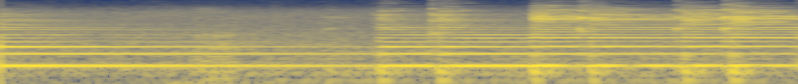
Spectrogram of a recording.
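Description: A guitar's second string rings a sustained B note while being tuned by ear, then several plucked strings sound together, close and clear with no talking.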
